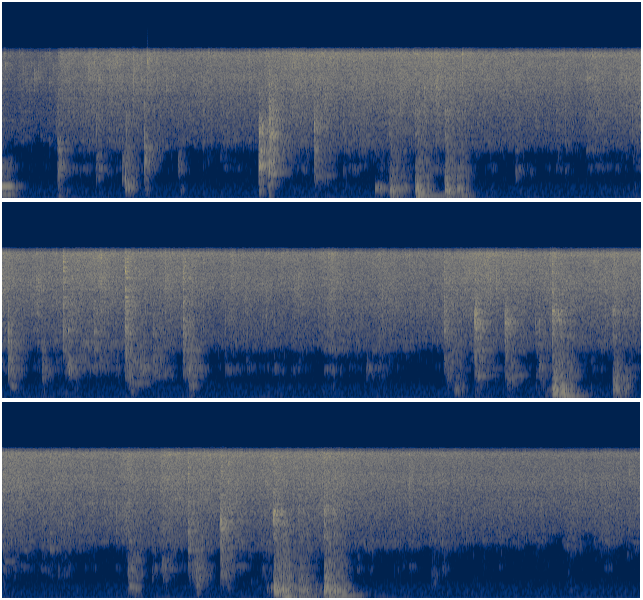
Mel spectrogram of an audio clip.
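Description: Chicken pieces sizzling in hot oil with garlic and onion in a stainless steel wok: a steady frying hiss while the meat is sautéed. Scattered knocks and scrapes come from a spatula stirring against the metal wok.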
